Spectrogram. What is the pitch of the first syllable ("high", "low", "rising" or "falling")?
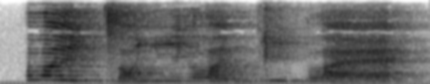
falling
